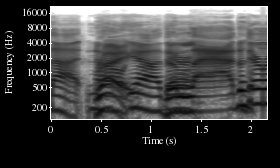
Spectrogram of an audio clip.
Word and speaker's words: LAD: um lad Bible group how do you say I always call them La I always thought they were out of la oh really it's lad like a British term for like a British guy L every time I've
